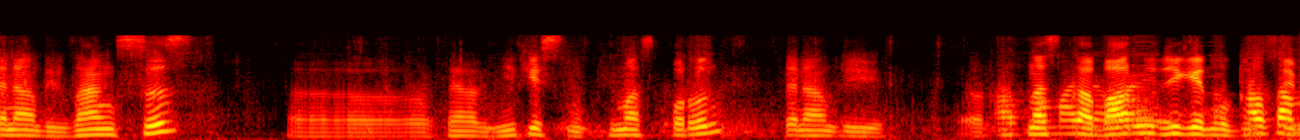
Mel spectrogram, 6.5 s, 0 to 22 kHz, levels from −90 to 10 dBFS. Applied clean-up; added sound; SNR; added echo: neural separator model SepFormer DNS4.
